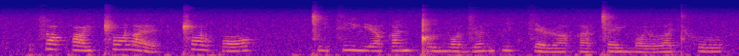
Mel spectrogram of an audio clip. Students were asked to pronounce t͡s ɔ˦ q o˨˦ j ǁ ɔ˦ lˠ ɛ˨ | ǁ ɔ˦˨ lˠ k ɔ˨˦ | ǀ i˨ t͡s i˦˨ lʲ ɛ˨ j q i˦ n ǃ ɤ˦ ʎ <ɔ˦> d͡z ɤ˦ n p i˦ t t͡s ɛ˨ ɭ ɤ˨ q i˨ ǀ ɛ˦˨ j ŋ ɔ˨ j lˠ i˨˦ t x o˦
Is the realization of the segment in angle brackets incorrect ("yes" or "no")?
yes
